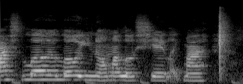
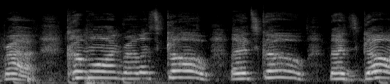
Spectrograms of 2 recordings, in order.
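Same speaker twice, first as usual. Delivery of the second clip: higher-pitched pleading to leave; urging friend; 4 semitones higher, slower than usual. Retold or imitated. Best friend trying to get her out, insistent urging. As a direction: imitate a friend hurrying someone out.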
